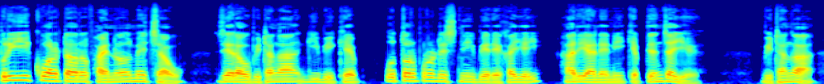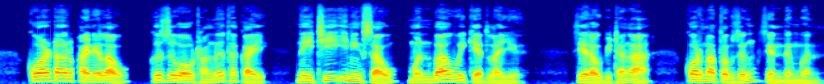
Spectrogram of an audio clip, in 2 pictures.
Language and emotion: Bodo, neutral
